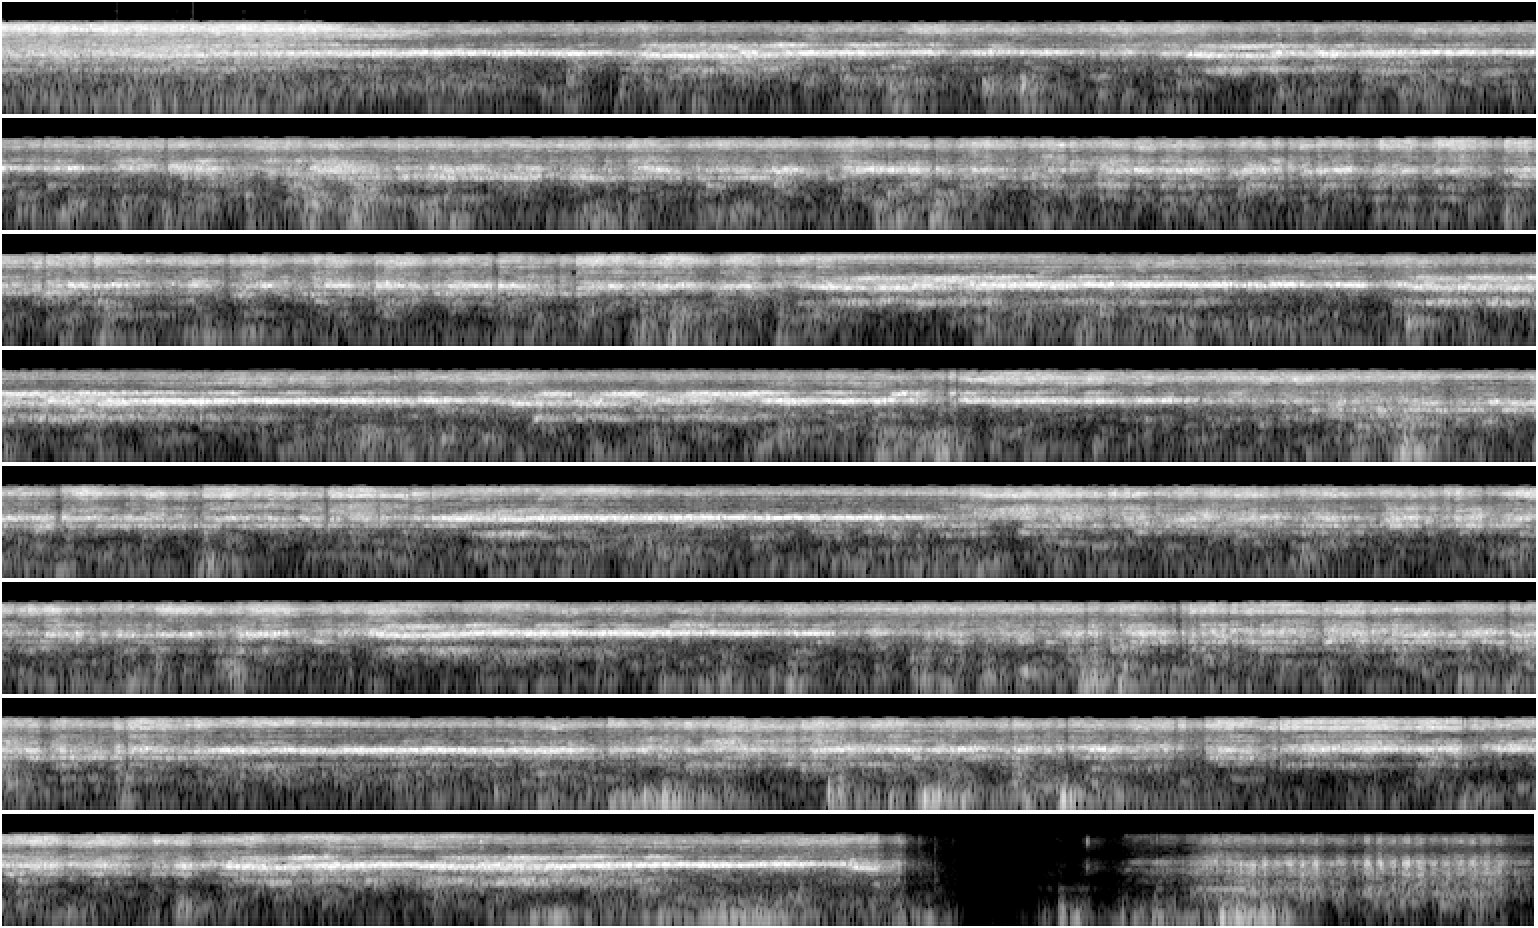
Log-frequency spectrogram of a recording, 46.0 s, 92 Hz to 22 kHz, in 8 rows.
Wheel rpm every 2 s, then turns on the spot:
200, 230, 230, 230, 230, 230, 230, 230, 220, 220, 230, 230, 230, 230, 230, 230, 230, 230, 230, 230, 230, 210, 30.
44-46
